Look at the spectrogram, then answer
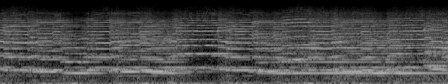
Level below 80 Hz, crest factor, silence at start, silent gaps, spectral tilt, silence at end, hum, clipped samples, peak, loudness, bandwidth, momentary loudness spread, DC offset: -42 dBFS; 10 dB; 0 s; none; 0 dB/octave; 0 s; none; under 0.1%; -14 dBFS; -23 LUFS; 18.5 kHz; 2 LU; under 0.1%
